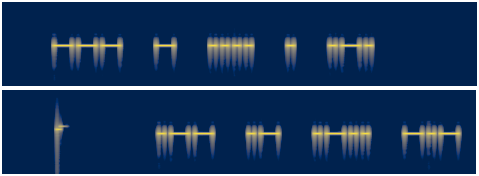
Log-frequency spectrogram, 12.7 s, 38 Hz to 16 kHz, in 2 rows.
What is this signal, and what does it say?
Morse code, heard as a keyed tone, about 15 wpm, spaced as for 11 wpm, 690 Hz. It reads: OTHER WALK
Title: 2x Character Spacing - Top 500 Words - 15wpm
